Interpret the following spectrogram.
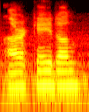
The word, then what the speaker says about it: Arcadon: But it's Arcadon, yeah? That's how you pronounce it? Yep, Arcadon.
